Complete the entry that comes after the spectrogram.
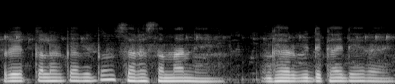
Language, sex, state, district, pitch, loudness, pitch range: Hindi, female, Arunachal Pradesh, Lower Dibang Valley, 155 Hz, -15 LUFS, 145-160 Hz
